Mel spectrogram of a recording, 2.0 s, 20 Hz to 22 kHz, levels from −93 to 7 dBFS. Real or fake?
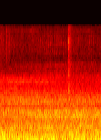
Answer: real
